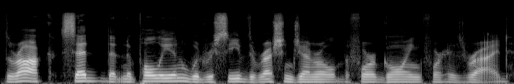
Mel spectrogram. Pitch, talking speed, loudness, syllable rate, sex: 125 Hz, 165 wpm, -19 LUFS, 4.8 syllables/s, male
